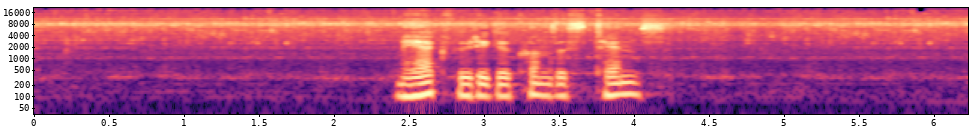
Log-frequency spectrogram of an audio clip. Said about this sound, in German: Eine rissige, getrocknete Hand drehte sich unter einem kalt rauschenden Wasserstrahl, versuchte sich zu schließen, so weich und fest.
